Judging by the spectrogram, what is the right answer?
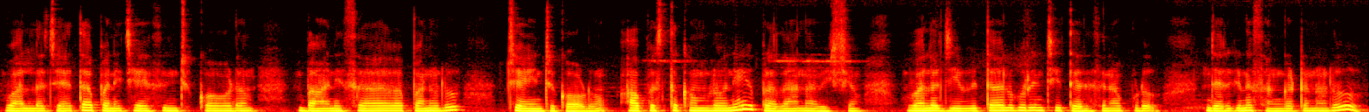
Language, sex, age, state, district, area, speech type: Telugu, female, 18-30, Andhra Pradesh, Anakapalli, rural, spontaneous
